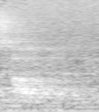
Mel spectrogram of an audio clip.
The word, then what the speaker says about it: solder: You ask if somebody soldered. – Yeah, you don't say the L, do you? It's solder.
